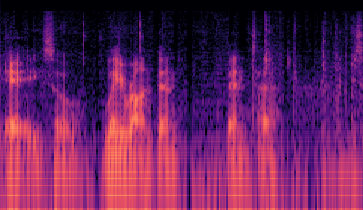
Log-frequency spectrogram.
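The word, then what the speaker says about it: Lyron Benta: n and then b n t a so Lon Ben Benta that's how it's pronounced um Florian he has a dossier on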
